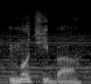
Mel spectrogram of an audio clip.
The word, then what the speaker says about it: Modibo: Certaines sources indiquent qu'il se nommait à l'origine Modibo, un nom qui serait devenu Motiba en raison de la prononciation Mossi.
